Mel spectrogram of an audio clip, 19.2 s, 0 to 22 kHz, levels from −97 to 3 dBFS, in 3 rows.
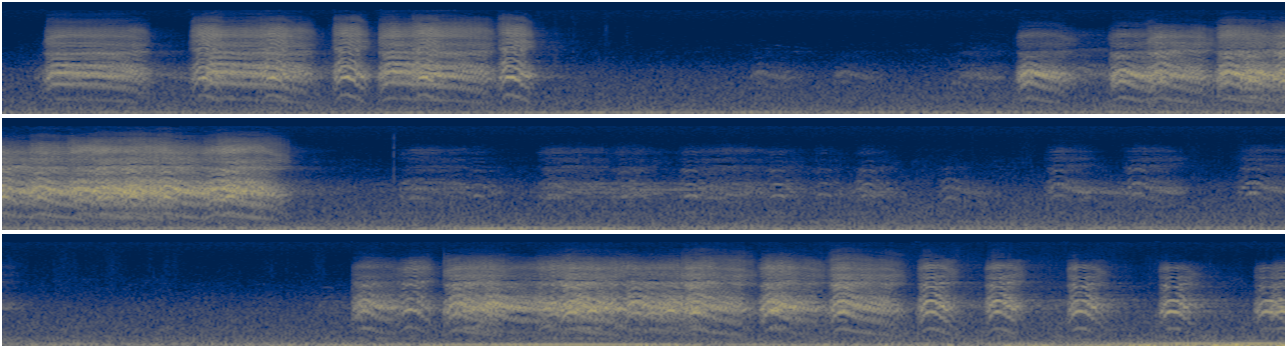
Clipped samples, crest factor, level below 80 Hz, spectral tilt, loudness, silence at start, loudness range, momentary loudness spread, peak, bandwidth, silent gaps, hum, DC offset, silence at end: under 0.1%; 20 dB; -44 dBFS; -1 dB/octave; -31 LUFS; 0 s; 21 LU; 24 LU; -16 dBFS; 16.5 kHz; none; none; under 0.1%; 0 s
